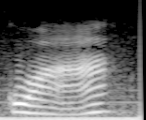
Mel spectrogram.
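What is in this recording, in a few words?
"gua" third tone, chinese, voice pinyin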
